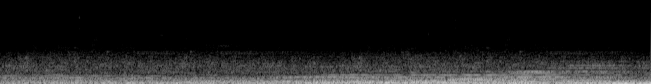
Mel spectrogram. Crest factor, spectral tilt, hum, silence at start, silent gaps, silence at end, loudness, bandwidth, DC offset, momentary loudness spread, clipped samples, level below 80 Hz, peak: 14 dB; -12 dB/octave; none; 0 s; none; 0 s; -27 LUFS; 2.3 kHz; under 0.1%; 6 LU; under 0.1%; -26 dBFS; -10 dBFS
